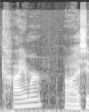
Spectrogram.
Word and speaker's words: Chimer: It's pronounced Chimer.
